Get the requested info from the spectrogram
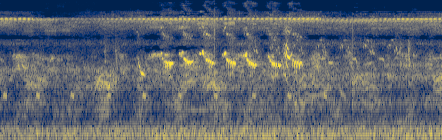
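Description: Birds chirping over open flooded fields, with a quick run of short, falling chirps in the middle and a faint steady high tone underneath.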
